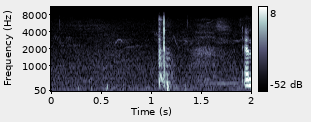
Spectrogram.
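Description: A single short, sharp click or snap a little over a second in, against quiet outdoor background.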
